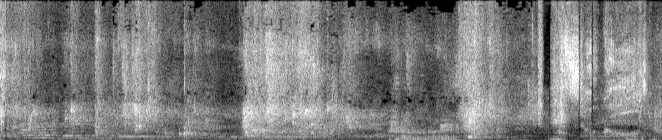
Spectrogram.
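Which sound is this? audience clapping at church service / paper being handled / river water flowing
river water flowing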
